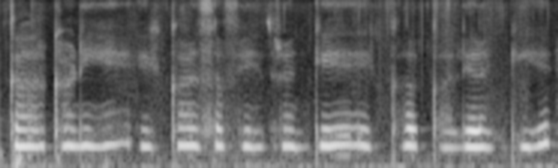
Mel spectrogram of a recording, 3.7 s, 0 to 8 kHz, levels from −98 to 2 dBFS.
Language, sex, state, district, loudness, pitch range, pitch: Hindi, female, Madhya Pradesh, Bhopal, -19 LUFS, 270-285 Hz, 280 Hz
